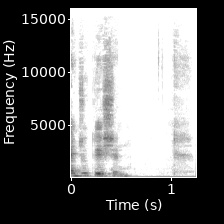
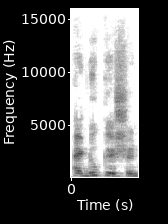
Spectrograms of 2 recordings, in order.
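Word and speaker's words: education: हमारे पास वर्ड है एजुकेशन। पहले हम इसको एजुकेशन बोलते थे, अब हम इसकी जो प्रोनाउंसिएशन करते हैं वो हम करते हैं एडुकेशन के थ्रू।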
